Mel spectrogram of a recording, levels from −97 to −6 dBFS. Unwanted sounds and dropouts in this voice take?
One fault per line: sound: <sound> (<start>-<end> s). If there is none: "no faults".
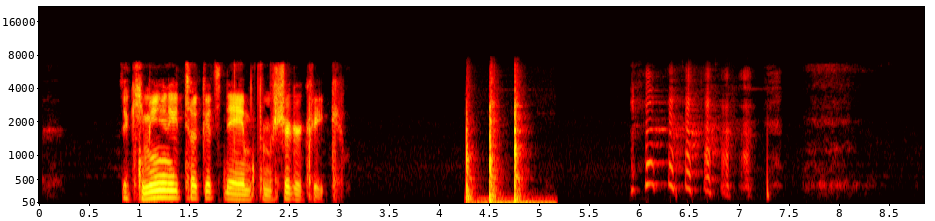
sound: thud (4.3-5.2 s)
sound: laugh (5.9-7.4 s)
